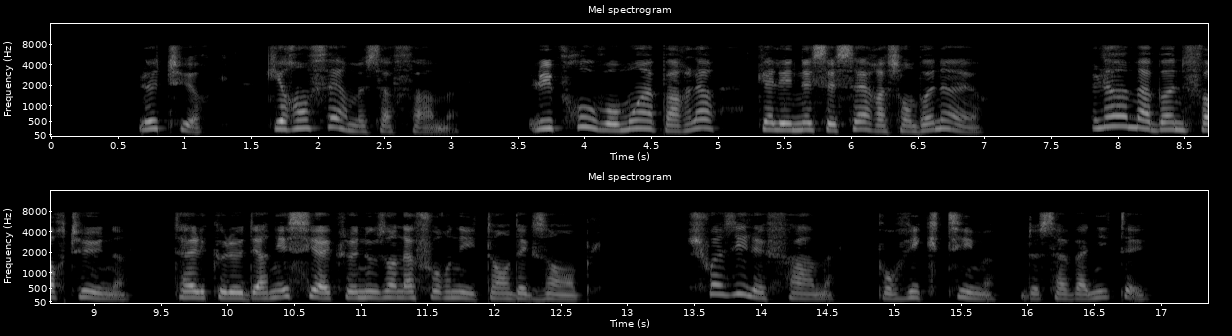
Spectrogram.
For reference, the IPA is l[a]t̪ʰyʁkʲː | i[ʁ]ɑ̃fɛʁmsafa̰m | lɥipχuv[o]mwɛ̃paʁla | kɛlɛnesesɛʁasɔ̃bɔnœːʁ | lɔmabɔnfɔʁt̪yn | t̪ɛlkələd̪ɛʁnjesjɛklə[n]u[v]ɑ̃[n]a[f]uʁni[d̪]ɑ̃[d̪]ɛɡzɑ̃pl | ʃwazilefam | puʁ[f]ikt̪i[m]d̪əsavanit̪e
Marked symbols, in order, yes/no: no, yes, yes, yes, no, yes, yes, no, yes, no, yes

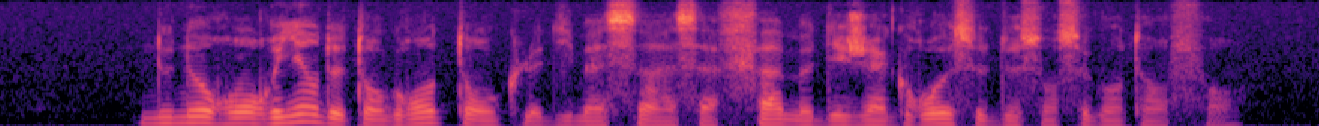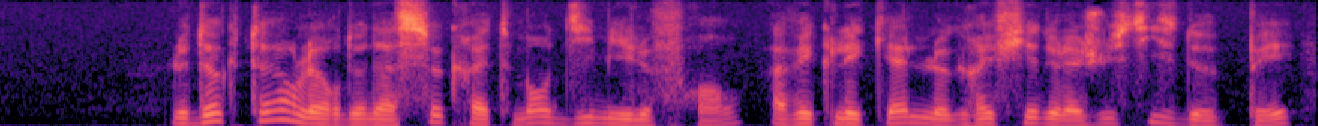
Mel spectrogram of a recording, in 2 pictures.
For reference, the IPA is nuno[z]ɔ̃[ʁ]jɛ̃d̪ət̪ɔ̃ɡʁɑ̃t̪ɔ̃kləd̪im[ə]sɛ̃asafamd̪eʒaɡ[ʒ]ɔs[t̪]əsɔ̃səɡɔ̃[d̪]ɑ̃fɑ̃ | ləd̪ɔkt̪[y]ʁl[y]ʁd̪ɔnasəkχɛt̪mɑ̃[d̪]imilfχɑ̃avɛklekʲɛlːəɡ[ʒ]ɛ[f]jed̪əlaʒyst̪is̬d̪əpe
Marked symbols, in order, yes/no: no, yes, no, no, no, no, no, no, yes, no, yes

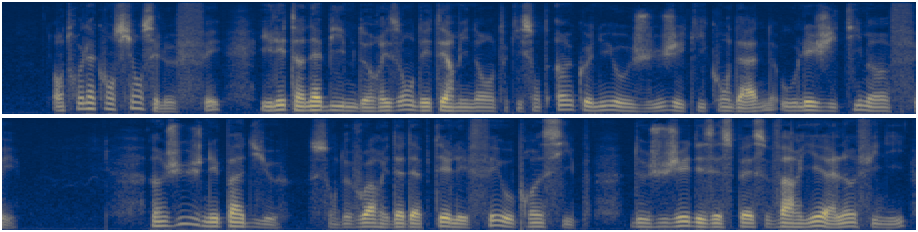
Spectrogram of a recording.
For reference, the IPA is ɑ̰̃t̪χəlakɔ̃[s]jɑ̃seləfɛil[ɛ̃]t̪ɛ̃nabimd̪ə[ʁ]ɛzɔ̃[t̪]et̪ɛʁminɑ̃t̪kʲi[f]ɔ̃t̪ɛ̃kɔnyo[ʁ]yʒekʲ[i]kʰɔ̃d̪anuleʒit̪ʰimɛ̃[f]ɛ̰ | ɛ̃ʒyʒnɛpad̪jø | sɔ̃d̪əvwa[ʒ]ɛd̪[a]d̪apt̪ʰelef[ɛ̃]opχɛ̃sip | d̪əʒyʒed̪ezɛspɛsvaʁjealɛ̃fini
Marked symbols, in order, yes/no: yes, no, yes, no, no, no, yes, yes, no, yes, no

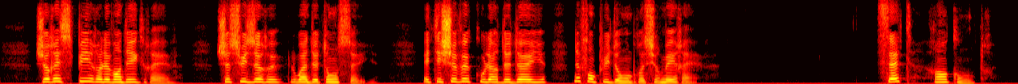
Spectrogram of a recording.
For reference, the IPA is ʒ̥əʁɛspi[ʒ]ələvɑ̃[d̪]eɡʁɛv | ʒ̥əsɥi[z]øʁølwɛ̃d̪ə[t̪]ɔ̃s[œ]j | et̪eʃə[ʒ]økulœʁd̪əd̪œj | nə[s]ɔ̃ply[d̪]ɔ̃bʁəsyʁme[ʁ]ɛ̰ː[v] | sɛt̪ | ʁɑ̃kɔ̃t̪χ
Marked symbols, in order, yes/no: no, yes, yes, yes, yes, no, no, yes, yes, yes

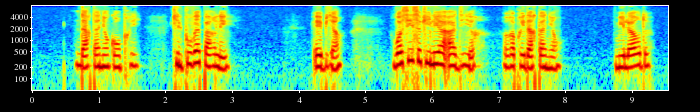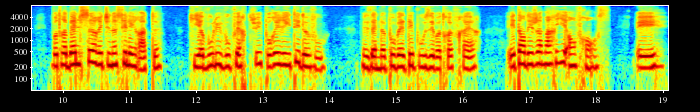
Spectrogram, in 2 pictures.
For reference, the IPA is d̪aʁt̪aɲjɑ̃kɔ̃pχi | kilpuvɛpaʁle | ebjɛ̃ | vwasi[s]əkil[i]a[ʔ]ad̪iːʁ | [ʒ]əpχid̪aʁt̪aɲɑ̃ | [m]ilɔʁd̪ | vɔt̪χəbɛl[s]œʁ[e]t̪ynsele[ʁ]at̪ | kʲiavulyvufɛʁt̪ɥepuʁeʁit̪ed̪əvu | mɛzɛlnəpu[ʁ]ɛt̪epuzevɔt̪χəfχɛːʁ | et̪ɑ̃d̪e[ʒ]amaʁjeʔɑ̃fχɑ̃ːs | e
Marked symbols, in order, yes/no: yes, yes, yes, no, yes, yes, no, yes, no, yes

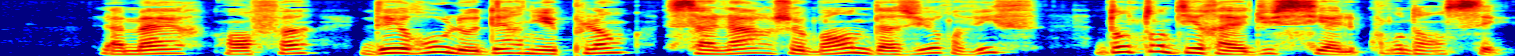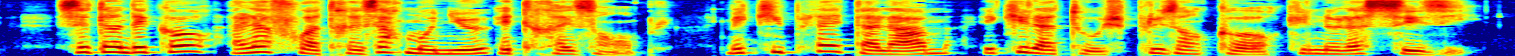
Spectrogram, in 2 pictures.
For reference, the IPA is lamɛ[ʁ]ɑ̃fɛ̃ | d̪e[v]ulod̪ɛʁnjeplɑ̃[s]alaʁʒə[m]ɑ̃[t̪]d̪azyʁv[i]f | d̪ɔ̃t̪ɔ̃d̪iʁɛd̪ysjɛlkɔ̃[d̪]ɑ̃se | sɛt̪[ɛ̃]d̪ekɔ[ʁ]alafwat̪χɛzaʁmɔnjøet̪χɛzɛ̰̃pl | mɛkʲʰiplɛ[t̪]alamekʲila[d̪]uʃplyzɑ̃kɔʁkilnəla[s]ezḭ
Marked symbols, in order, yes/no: yes, no, yes, no, no, yes, yes, yes, yes, yes, no, yes

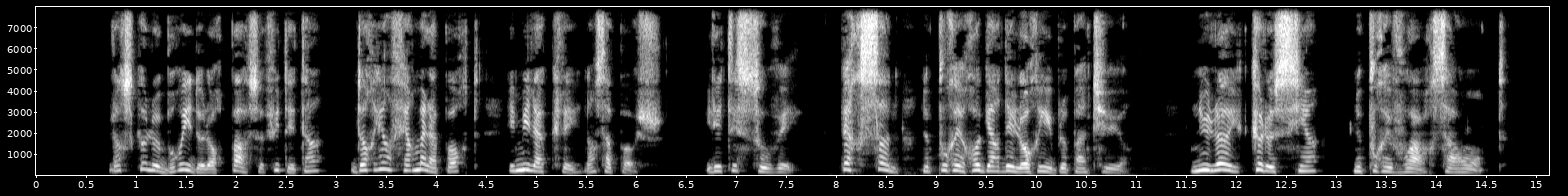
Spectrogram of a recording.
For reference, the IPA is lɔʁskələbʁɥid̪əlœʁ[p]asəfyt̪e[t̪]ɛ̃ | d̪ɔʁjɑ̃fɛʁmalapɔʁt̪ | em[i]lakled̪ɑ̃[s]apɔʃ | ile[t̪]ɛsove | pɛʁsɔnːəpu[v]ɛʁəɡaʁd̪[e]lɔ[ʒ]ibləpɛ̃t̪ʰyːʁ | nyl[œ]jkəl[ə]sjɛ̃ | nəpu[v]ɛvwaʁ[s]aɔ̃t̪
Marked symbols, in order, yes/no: yes, yes, yes, yes, yes, no, yes, no, yes, yes, no, yes

